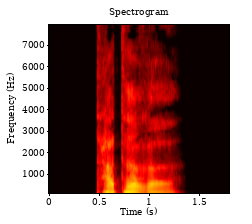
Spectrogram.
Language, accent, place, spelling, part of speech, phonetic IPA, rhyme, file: German, Germany, Berlin, tattere, verb, [ˈtatəʁə], -atəʁə, De-tattere.ogg
- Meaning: inflection of tattern: 1. first-person singular present 2. first-person plural subjunctive I 3. third-person singular subjunctive I 4. singular imperative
